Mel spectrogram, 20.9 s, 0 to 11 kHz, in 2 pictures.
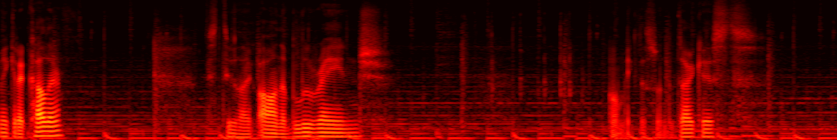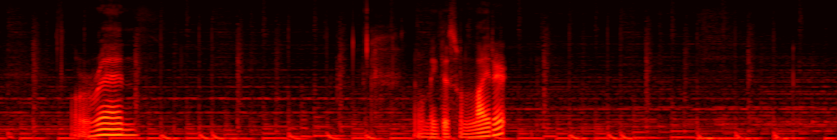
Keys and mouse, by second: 1.9 click, 4.7 click, 6.3 ctrl+c, 6.7 ctrl+v, 7.0 ctrl+v, 7.3 click, 11.1 click, 15.0 ctrl+z.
